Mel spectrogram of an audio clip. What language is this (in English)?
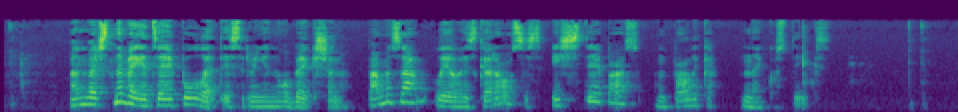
Latvian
